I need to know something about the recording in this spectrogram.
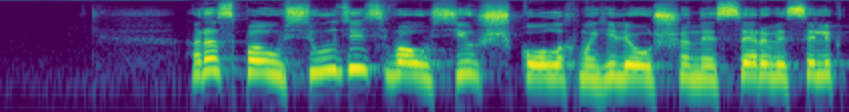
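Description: A woman speaks clearly and calmly into a microphone, like a news presenter.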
